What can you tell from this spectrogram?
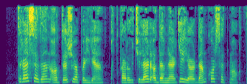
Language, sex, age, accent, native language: Uzbek, female, 18-24, Toshkent shahri, Uzbek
